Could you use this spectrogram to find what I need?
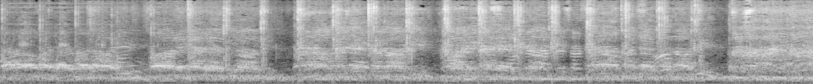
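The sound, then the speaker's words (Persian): A loud protest crowd at a strike and rally of workers at the Bahman automotive group in Tehran, with dense massed shouting and chanting that carries on steadily throughout, and sharper collective bursts now and then. “در تهران هم گروه خودروسازی بهمن مشهور رو داریم، امروز اونجا هم تجمع و اعتصاب بوده. باز هم صدایی داریم، اگر قابل پخش هست الان میتونیم با هم بشنویم.”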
